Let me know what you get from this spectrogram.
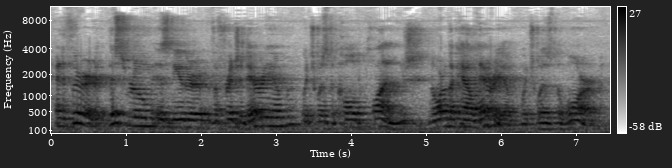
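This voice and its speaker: Man acting as radio-drama sleuth, precise, didactic, superior, slightly high male voice, distant echoing stage recording. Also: expressive. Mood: pedantic, composed. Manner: pedantic, measured, didactic. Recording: echoey live stage, distant mic, faint noise.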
